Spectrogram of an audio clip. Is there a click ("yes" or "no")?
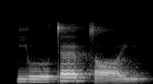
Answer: no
